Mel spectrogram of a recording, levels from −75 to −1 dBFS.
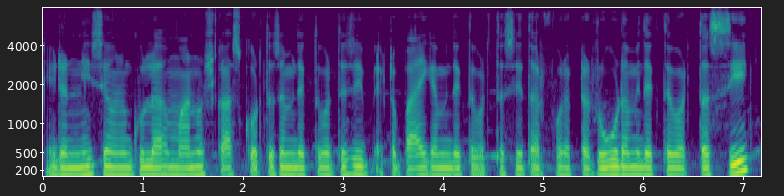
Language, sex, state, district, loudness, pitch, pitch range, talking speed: Bengali, male, Tripura, West Tripura, -18 LUFS, 120 Hz, 120-125 Hz, 165 wpm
